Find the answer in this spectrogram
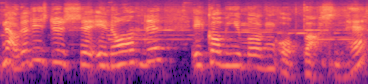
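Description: An actress playing a kindly, obliging nurse in a Dutch radio play, polite and reassuring in manner. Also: female voice, high voice, sing-song, normal speed, over music. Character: kindly, obliging female nurse, soothing and mildly protesting.

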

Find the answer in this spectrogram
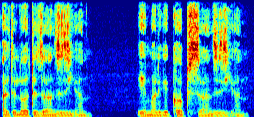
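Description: A man's voice: low voice, steady tone, moderate pace, warm tone, husky, no room sound. An actor playing a sober, hard-boiled crime writer who narrates his past in a terse, matter-of-fact way in a radio drama.

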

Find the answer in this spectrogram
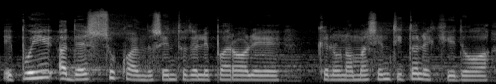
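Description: A young-sounding female in a radio play, speaking in simple, childlike, halting and repetitive phrases. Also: mid-range voice, fairly even intonation. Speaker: performer in a live radio play. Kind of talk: simple childlike dialogue and teaching. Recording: very reverberant hall, faint music.

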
